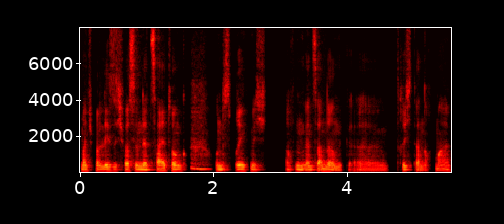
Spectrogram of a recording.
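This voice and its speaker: The recording has a dry, close sound with no echo as a man speaks at a fairly slow pace and fairly low pitch. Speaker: podcast host and organisational consultant. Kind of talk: casual interview.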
